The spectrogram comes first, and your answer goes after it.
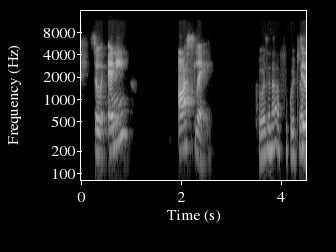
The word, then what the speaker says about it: Oszlai: It's Eni Oszlai. Oszlai.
